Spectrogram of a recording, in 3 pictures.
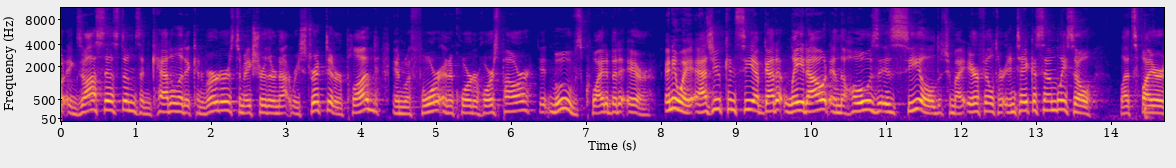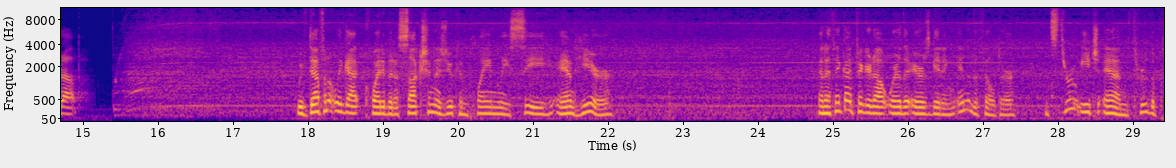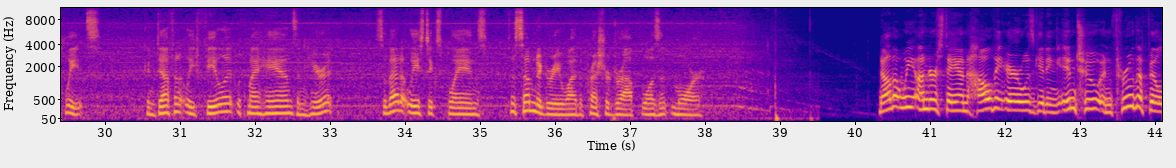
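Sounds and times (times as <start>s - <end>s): shop vacuum drawing air: 15.4s - 40.3s.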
